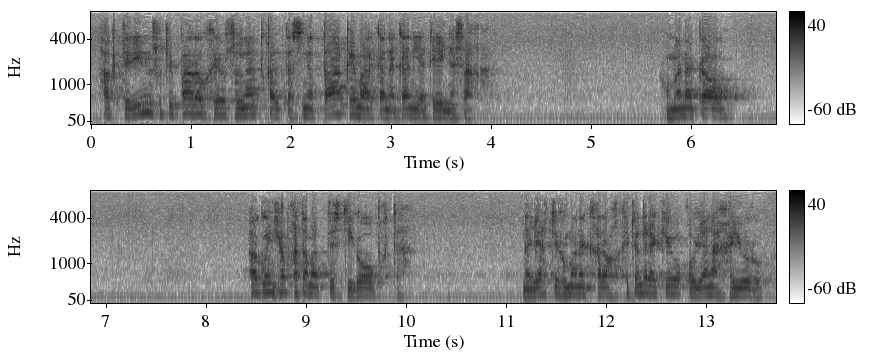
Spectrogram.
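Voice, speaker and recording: Hombre narrador solemne con eco. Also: male voice, a little high, normal speed, long pauses, darkish tone, reverberant, a little hiss or hum, poor audio.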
